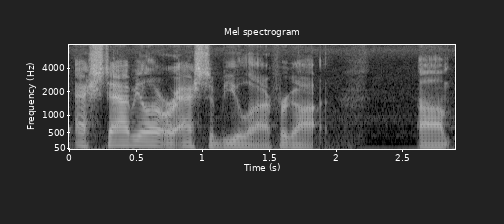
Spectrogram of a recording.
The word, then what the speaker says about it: Ashtabula: Both Ashtabula, Ashtabula, it could go either way. I like personally I like the way Ashtabula sounds, but I think Ashtabula probably is the way most people say it.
